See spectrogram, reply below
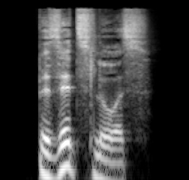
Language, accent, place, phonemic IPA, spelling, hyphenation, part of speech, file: German, Germany, Berlin, /bəˈzɪtsˌloːs/, besitzlos, be‧sitz‧los, adjective, De-besitzlos.ogg
- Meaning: poor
